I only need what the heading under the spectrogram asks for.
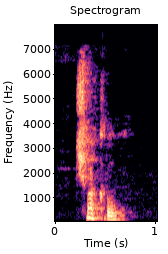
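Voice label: "chuckle", English, British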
